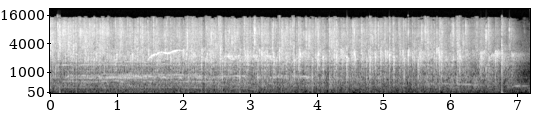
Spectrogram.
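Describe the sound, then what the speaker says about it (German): A live slam poetry audience bursts into a loud, sustained round of applause, dense clapping filling the room steadily for several seconds before easing slightly at the end. "Und dann habt ihr einen 10er-Applaus und der geht so."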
